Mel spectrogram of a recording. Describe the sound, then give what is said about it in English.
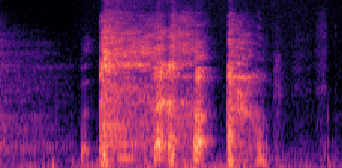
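A person with whooping cough goes into a coughing fit: several harsh coughs in quick succession, loud against a quiet background, with no speech. “Whooping cough. We all have whooping cough.”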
